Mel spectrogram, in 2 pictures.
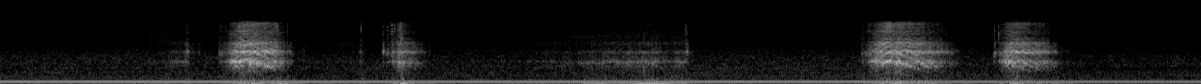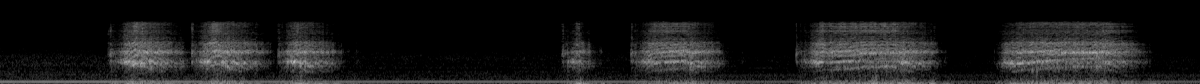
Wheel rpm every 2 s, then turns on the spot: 0, 20, 10, 10, 10, 0, 20, 10, 0, 30, 40, 40.
2-4 6-8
